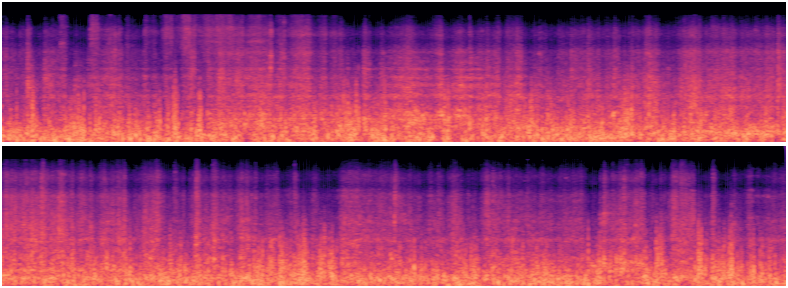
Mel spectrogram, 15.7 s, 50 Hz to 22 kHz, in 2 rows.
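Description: Sri Lanka Railways S10 diesel multiple unit running along the track, heard from an open doorway: a loud, steady rumble of wheels on rails with frequent sharp clacks, and wind buffeting the microphone.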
